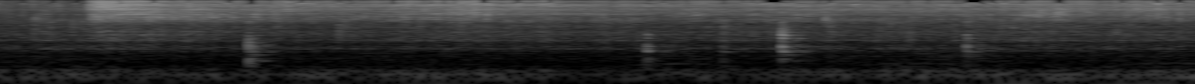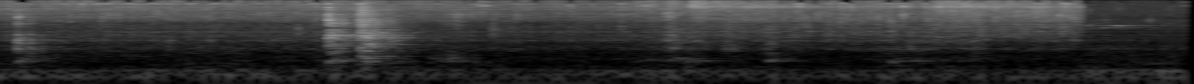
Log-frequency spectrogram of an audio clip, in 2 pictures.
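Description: Tomato added to potatoes frying in a pan makes a loud, continuous sizzle close by, broken by occasional scrapes and taps of a spoon stirring against the pan.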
